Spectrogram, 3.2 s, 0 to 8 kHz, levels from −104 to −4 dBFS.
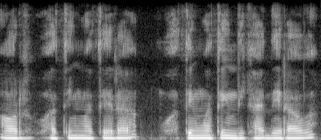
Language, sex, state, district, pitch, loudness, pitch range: Hindi, male, Jharkhand, Deoghar, 140 Hz, -15 LUFS, 135-145 Hz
